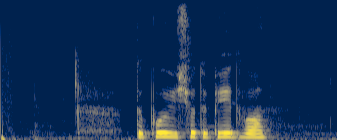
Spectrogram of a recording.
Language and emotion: Russian, neutral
